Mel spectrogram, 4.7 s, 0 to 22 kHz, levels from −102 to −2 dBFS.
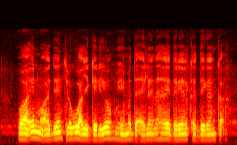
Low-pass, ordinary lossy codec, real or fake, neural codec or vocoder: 10.8 kHz; none; real; none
